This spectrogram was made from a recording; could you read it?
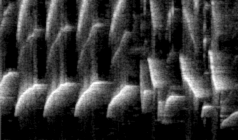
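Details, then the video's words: Canary singing loud rising whistled notes, about four evenly spaced upward slurs, followed by a quicker jumble of descending and rising phrases. "KENARI MACET❓MALAS BUNYI⁉️ KASIHAN‼️Nih Kicau Paling Ampuh Dan Mewah"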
